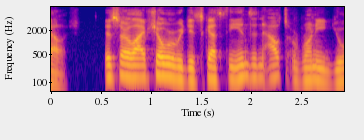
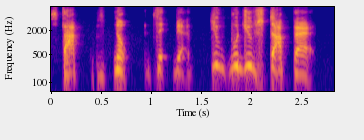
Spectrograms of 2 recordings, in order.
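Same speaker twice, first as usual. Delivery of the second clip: acted-out yelling, pitched higher; 9 semitones higher than usual. Acting out telling kids to stop: imitating yelling at kids. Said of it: "Kinda like yelling at your kids".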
